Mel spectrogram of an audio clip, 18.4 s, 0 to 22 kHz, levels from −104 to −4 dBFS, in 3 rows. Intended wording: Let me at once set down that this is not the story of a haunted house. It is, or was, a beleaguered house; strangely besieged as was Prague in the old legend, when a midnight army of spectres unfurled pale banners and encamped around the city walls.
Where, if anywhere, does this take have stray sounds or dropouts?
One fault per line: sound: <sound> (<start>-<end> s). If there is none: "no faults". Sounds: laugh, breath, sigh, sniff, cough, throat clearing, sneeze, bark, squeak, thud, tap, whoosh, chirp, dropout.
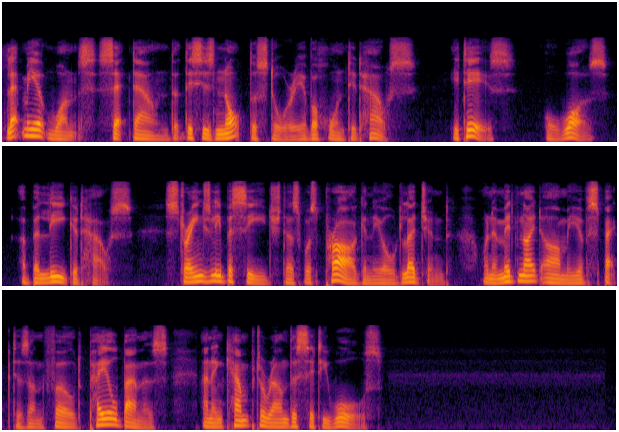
no faults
